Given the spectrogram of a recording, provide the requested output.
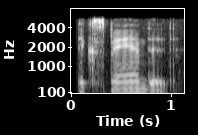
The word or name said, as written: expanded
